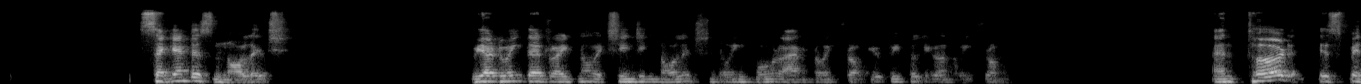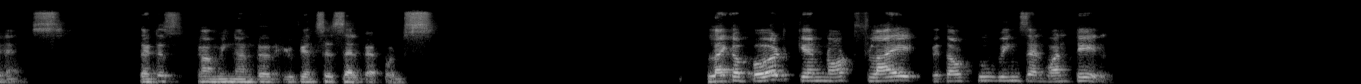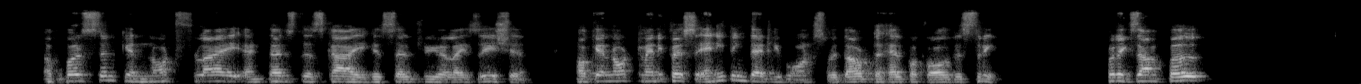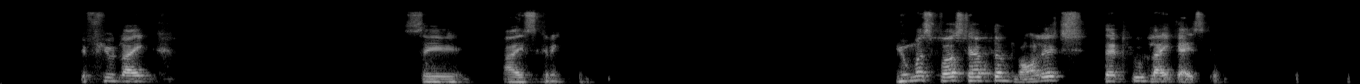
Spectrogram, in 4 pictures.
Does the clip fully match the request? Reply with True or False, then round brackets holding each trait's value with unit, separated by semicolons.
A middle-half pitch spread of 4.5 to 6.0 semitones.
True (5.2 semitones)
